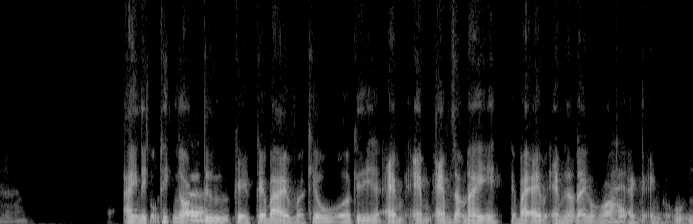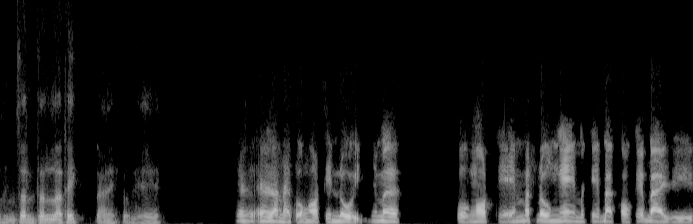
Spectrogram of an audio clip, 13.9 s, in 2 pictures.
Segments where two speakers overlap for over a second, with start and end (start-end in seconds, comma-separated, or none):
none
